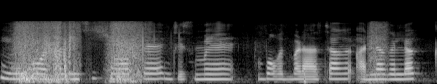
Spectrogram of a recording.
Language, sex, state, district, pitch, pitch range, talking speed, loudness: Hindi, female, Punjab, Pathankot, 245 Hz, 240-250 Hz, 80 wpm, -16 LUFS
